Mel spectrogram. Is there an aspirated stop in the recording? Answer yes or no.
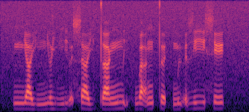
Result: no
